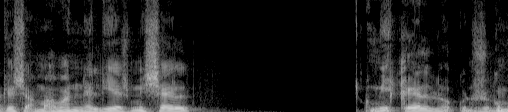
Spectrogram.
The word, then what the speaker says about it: Michel: se llamaban Elías Michelle Michelle se pronuncia en alemán porque era alemana y a Miguel este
